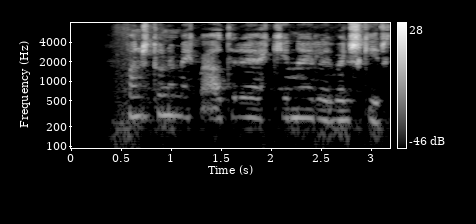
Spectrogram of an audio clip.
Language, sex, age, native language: Icelandic, female, 14, Icelandic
